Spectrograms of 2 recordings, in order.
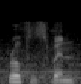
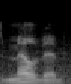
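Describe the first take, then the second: First: The R is sounded and W is a W. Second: The R is silent and W sounds like V. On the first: The speaker calls it wrong. "that's most likely not how it's pronounced" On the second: The speaker calls it right. "the R is silent, and the W is pronounced as a V"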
